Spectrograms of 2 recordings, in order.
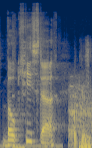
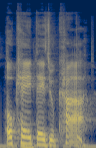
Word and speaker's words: OK desu ka: Thought by many players to be pronounced Bokista, this sound is actually the phrase OK Desu Ka.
